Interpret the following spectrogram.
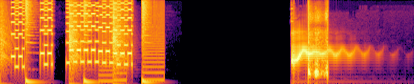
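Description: Short electronic intro jingle: a quick run of pitched chords over bass hits, a pause of about a second, then one last chord that rings out and fades.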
